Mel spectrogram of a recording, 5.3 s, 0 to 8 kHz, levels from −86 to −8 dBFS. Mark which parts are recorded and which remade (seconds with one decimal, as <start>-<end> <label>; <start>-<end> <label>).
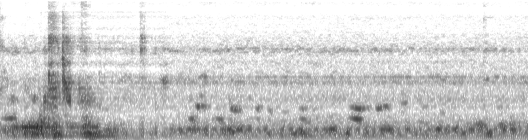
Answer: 0.0-0.4 recorded; 0.4-1.7 remade; 1.7-5.3 recorded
